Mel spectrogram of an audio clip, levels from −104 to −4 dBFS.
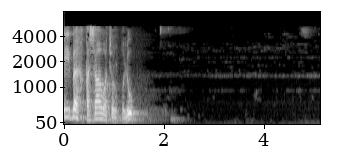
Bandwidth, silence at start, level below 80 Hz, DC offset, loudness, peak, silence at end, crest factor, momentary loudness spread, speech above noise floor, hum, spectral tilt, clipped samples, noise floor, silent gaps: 5.6 kHz; 0 s; -62 dBFS; under 0.1%; -20 LUFS; -2 dBFS; 3.65 s; 22 dB; 6 LU; 60 dB; none; -10 dB/octave; under 0.1%; -79 dBFS; none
